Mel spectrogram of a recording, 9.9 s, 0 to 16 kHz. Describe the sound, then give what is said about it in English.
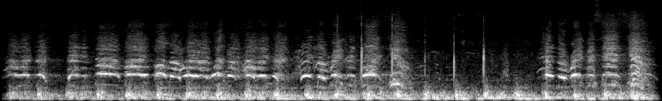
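A protest crowd of maybe 100 or 150 people at the Women's March yells and chants nonstop while dancing, rapping and reciting poetry, many voices merging into loud rhythmic shouting, with sharper, higher-pitched cries bursting out toward the end. “Here's a shot from the Women's March of whole scores of people, I don't know, maybe 100 or 150 people out there, dancing and yelling and rapping and saying poetry about how we're all a bunch of rapists.”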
